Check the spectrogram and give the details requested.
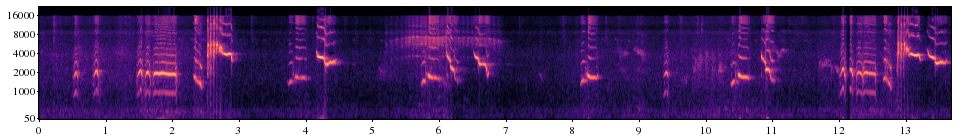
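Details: Oriental magpie-robin song meant to make other magpie-robins respond: varied phrases mixing buzzy trills, stacked warbles and sharp downward whistles, delivered in bursts separated by short pauses.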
